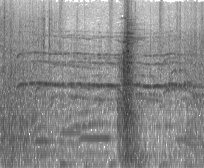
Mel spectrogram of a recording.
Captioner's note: riders screaming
